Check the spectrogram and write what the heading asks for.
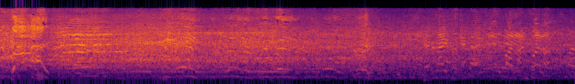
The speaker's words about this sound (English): Wait, you will not hear what I'm saying. You are shouting.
